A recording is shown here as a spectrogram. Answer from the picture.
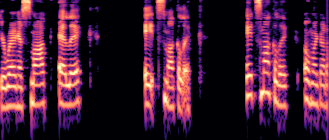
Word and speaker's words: eet smakelijk: But it's eet smakelijk. Eet smakelijk. Like ate as in I ate something. That's how you can pronounce it. Eet smakelijk. Smock, like you're wearing a smock. Elik. Eet smakelijk.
